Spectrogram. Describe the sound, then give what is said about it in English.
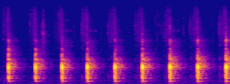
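A knife chops through an onion on a cutting board with nine crisp, evenly spaced strikes, each a sharp knock that fades quickly, in a steady rhythm with no talking. “I'm just going to start by cutting an onion here.”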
